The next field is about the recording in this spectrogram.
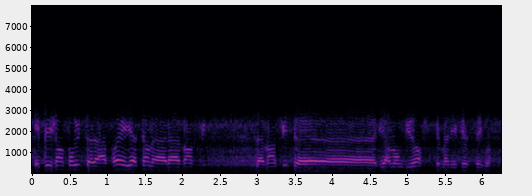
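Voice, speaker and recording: High-voiced Frenchman on a crackly radio. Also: fairly even intonation, normal speed. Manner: rambling, hesitant, repeats himself. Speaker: amateur radio operator driving a vehicle. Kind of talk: casual two-way radio chat. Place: moving vehicle. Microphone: radio microphone. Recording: narrow, noisy two-way radio from vehicle.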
